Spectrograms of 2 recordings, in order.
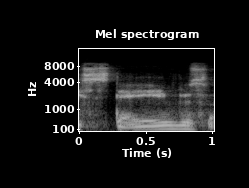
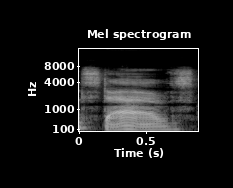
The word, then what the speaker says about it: staves: know um it's actually if you're plural it would be staves i believe i said stavs i thought that was how you pronounced it i think we can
